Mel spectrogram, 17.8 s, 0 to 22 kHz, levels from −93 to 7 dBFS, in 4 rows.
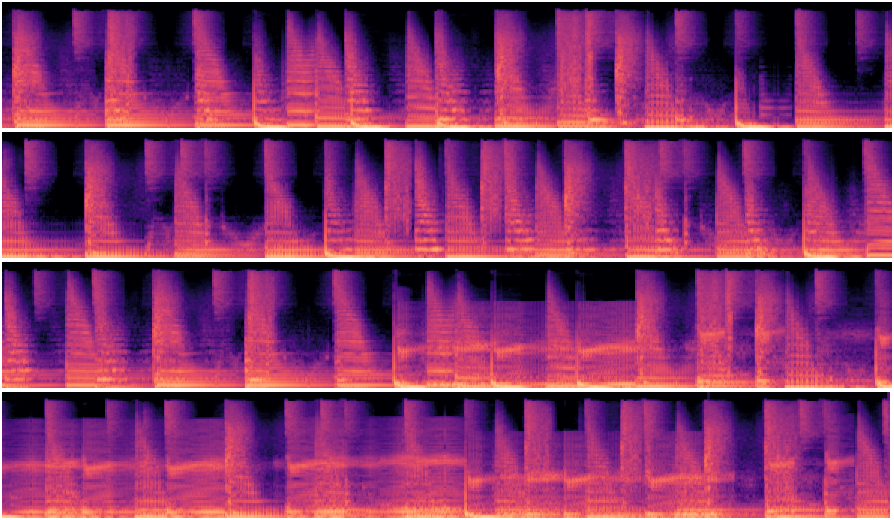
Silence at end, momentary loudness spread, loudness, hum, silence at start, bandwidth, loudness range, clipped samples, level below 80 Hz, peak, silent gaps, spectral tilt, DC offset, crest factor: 0 s; 6 LU; -16 LUFS; none; 0 s; 16.5 kHz; 3 LU; under 0.1%; -16 dBFS; 0 dBFS; none; -5.5 dB/octave; under 0.1%; 14 dB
